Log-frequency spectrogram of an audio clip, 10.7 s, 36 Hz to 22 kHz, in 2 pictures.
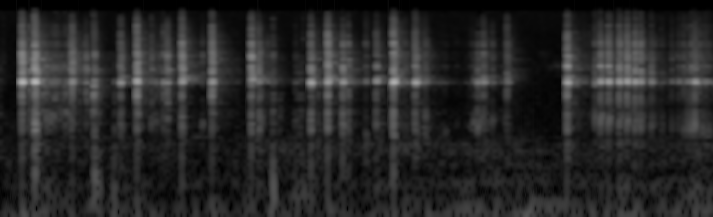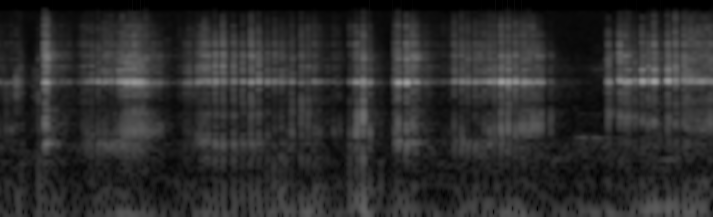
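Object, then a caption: Ribbed plastic Christmas ornament ball. Long gold metal claw nail covers tap and scratch the ribbed surface of a large, shiny red Christmas bauble held in the hand; the bauble is hollow, likely plastic, with a metallic finish. Quick, bright clicking taps with a faint ring near 1.9 kHz alternate with rougher, raspy scratching runs across the ribs.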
